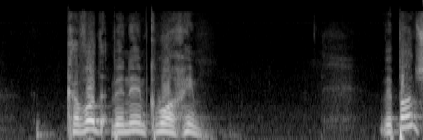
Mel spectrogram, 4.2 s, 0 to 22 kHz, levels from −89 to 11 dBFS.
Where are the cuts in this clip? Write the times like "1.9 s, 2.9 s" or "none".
1.1 s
